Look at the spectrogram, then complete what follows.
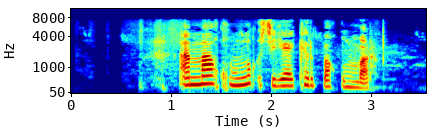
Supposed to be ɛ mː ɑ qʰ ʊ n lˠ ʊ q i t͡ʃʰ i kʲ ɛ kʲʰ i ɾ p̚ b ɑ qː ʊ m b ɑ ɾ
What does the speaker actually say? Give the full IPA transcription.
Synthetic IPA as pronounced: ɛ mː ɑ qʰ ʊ m lˠ ʊ q i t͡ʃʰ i ɡʲ ɛ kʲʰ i ɾ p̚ b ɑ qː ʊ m b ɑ ɾ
